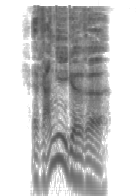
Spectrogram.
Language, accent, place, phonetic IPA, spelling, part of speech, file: German, Germany, Berlin, [ˈʁaŋɪɡəʁə], rangigere, adjective, De-rangigere.ogg
- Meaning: inflection of rangig: 1. strong/mixed nominative/accusative feminine singular comparative degree 2. strong nominative/accusative plural comparative degree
